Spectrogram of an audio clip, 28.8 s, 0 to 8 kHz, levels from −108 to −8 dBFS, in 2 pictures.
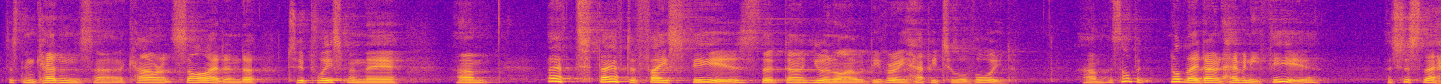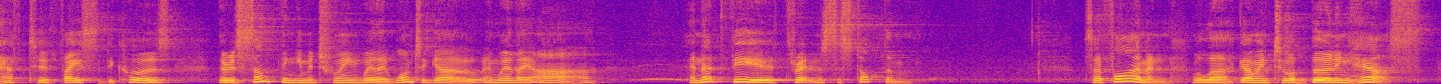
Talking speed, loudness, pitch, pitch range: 170 wpm, -22 LUFS, 175 Hz, 155-205 Hz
